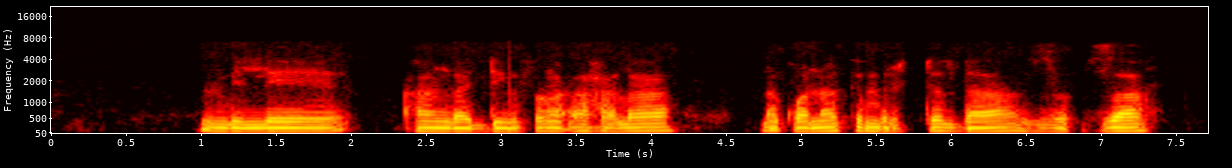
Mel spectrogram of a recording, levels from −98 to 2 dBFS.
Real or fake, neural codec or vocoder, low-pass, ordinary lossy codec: real; none; 7.2 kHz; Opus, 16 kbps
